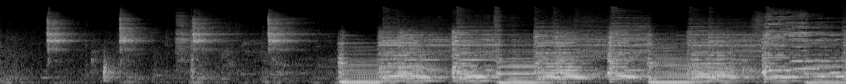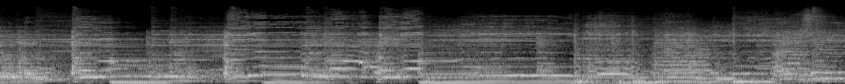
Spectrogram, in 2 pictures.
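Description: Live band starting a song: four short count-in clicks, then about three and a half seconds in the full band comes in with bass guitar, drum kit, electric guitars and keyboards, heard from the back of a theatre.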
